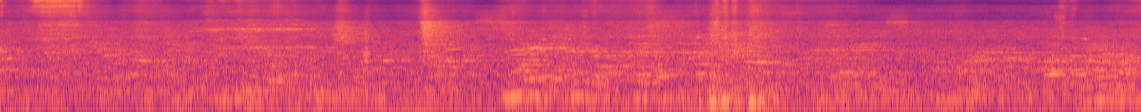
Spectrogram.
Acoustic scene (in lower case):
cafe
